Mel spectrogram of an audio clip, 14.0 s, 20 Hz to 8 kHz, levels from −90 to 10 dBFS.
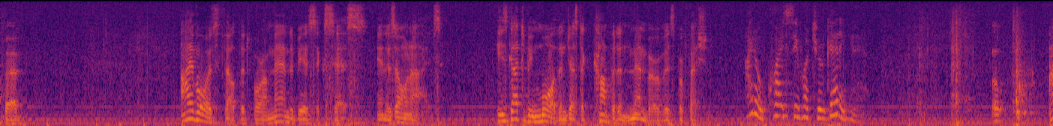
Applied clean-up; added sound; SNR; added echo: none; none; none; none.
